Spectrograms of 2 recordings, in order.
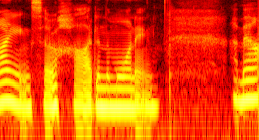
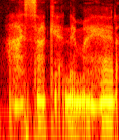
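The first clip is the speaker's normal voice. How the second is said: whispered aside; 3 semitones higher, 7 dB quieter, faster than usual. Real, not acted. Sudden unvoiced aside.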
